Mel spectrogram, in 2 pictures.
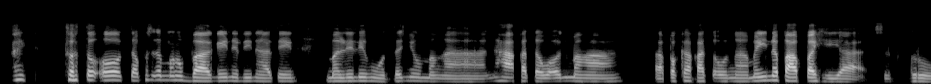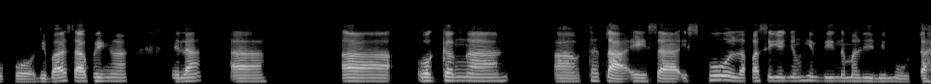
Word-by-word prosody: Ay 220 - -1 0.4
totoo. 200 -1 +4
Tapos 190 +4 -4
ang 210 -1 -3
mga 195 0 -1
bagay 160 0 +5
na 165 - -4
'di 160 0 -5
natin 150 0 -3 0.3
malilimutan 155 0 -3
yung 170 -2 -6
mga 145 -2 -5 0.4
nakakatawa, 160 -3 +1
oh, - - -5
mga, 150 -3 -1 0.6
ah, 135 - -1
pagkakataon 155 -2 -1
na 145 - -2
may 170 +3 +2
napapahiya 160 -7 +5
sa - - -17 0.2
grupo, 130 -3 -4
'di 145 - -7
ba? 150 +3 +5
Sabi 160 +1 +3
nga 160 -1 -1 0.5
nila, 155 +2 +1 0.3
ah, 145 0 +2 0.8
ah, 150 -1 +3 0.3
wag 170 -1 +2
kang, 175 -1 +1
ah, 165 -1 +2 0.6
ah, 140 0 0
tatae 150 -3 +3
sa 140 -2 +3
school 205 +3 +1
kasi 160 +2 -2
yun 165 +1 -3
yung 175 - -9
hindi 160 -3 -4
na 155 - -5
malilimutan 145 -3 -4
155 Hz, 135 wpm, -23 LUFS, 145-165 Hz, 0.8 s, bagay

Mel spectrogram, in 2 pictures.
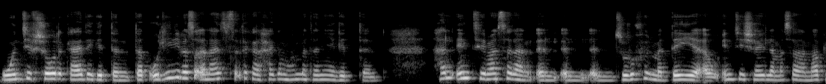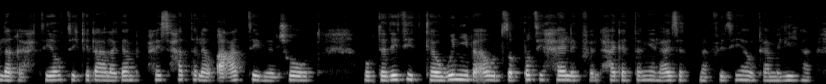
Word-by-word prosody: وأنتِ 235 +4 +4
في 270 - -5
شغلِك 255 -2 +7
عادي 230 +2 +4
جدًا. 195 -4 +1
طب 215 - +5
قولي 230 +8 +3
لي 325 - +3
بس 285 - +4
أنا 235 - +3
عايزة 260 +1 -1
أسألِك 265 0 -5
عن 225 - -1
حاجة 235 +1 -4
مهمة 235 +1 -2
تانية 220 -2 -3
جدًا، 190 -3 -6 0.5
هل 275 +3 +1
أنتِ 280 -1 +5
مثلًا 250 -2 +2 0.2
ال 190 -3 -4
ال 190 -1 -3
الظروف 215 +8 0
المادية 215 -2 +5
أو 170 -1 +1
أنتِ 230 +1 -3
شايلة 215 -2 +1
مثلًا 205 0 -3
مبلغ 200 -2 -2
احتياطي 205 +3 -3
كده 205 +1 -4
على 185 -2 -2
جنب، 200 +1 -3
بحيث 210 -1 -6
حتّى 215 0 -7
لو 185 -2 -1
قعدتِ 200 +3 -3
من 185 -3 -2
الشغل 185 +2 -2 0.5
وابتديتي 205 +3 +1
تكوّني 215 +1 +3
بقى 195 -1 0
وتضبّطي 200 +3 -3
حالِك 205 -2 -1
في - - -9
الحاجة 190 0 -6
التانية 195 +1 -8
اللي 185 - -7
عايزة 190 0 -3
تنفذيها 190 +3 -8
وتعمليها، 185 0 -7
205 Hz, 185 wpm, -21 LUFS, 190-225 Hz, 0.5 s, شغلِك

